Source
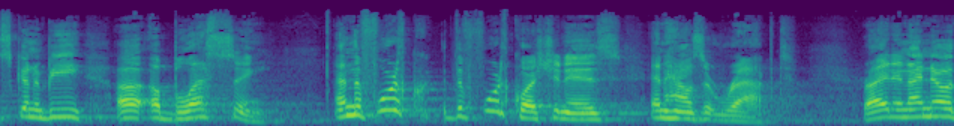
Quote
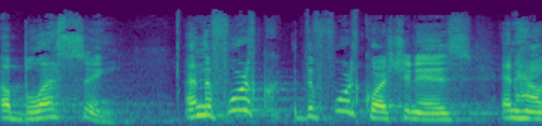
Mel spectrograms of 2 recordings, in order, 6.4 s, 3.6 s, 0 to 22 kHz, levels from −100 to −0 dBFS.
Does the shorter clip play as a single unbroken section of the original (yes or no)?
yes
